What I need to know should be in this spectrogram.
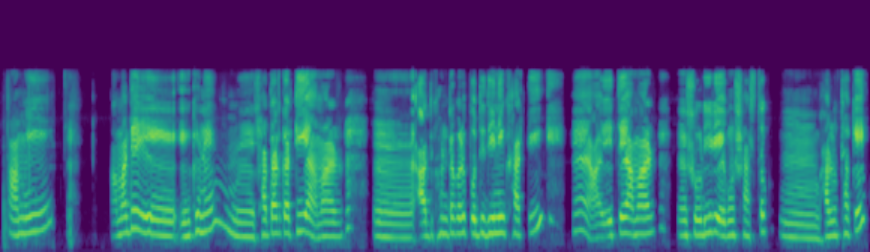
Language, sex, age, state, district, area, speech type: Bengali, female, 45-60, West Bengal, Alipurduar, rural, spontaneous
